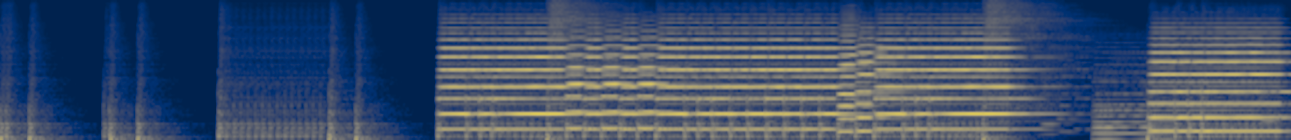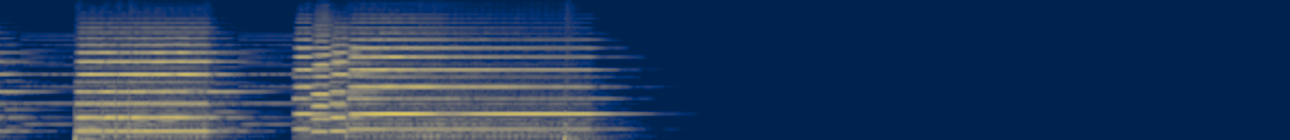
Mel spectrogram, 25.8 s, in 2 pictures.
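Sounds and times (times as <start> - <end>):
B flat trumpet playing: 4.4 - 19.4.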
